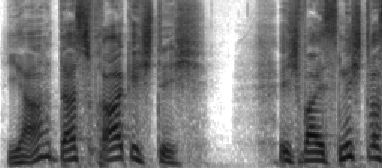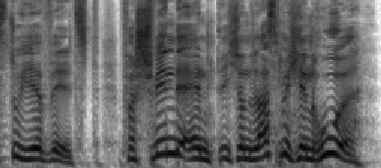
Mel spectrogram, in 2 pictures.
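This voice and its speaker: A man voicing a proud young woman who answers with sharp, defiant scorn. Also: mid-range voice, expressive, normal speed, slightly rough, dry recording, studio quality, pitched above the performer's own voice.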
